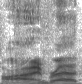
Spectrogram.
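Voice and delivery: radio announcer delivery. Podcast co-host repeating his intro line; announcer voice. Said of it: "I've developed a little bit of an announcer voice".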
